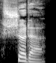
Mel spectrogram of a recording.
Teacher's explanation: in casual speech, the v sound is often dropped from have. For example, should have sounds like shoulda.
